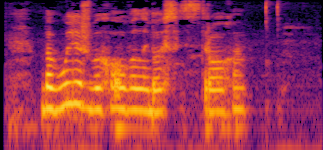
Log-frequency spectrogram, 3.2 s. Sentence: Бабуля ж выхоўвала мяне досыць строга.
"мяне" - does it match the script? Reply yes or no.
no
